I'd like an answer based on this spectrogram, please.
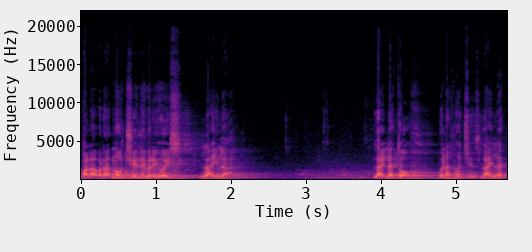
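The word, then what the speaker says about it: לילה: Ya sé que les causa risa, pero es que estoy pronunciando la palabra sol. Shimshon, sol. Y Dalila, la palabra noche en hebreo es Laila.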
